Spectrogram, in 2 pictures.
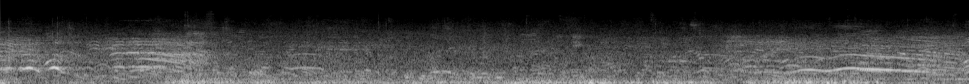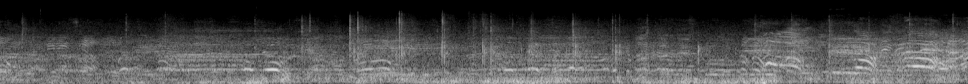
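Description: Young men shout to each other across an open field, some way off.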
